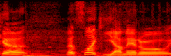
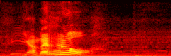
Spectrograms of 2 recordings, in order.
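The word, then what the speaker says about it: やめろ: That's like Yamero if you want to roll your R on it. It's like, Yamero!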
